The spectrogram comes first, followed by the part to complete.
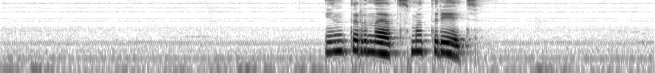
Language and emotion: Russian, neutral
